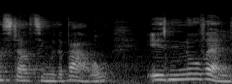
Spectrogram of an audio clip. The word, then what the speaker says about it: nouvel: Masculine plural noun, nouveau, again, feminine plural noun, nouvelle, and here, masculine noun starting with a vowel is nouvelle, spelled like this.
